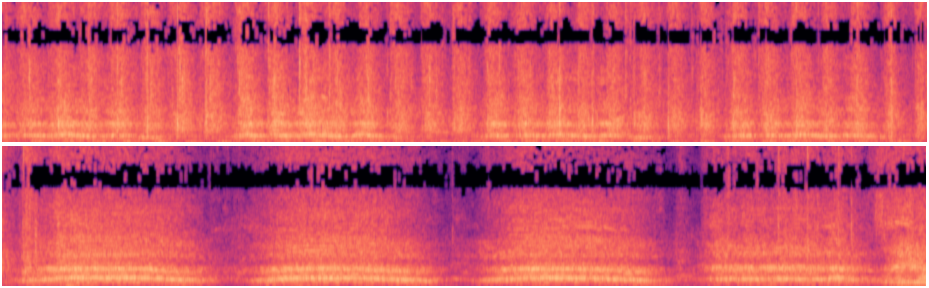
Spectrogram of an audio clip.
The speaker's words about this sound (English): broke records for being the longest chant continuously sung throughout a game. Oh, I think it was the whole of the first half almost. Yeah, so you can listen to that right now.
